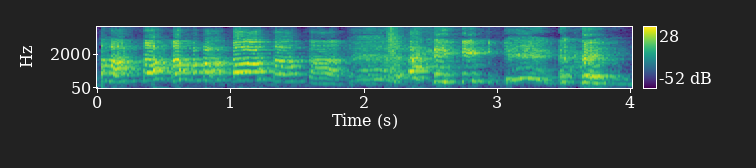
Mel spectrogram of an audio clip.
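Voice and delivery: laughing. Real, not acted. Laughter after tape.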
